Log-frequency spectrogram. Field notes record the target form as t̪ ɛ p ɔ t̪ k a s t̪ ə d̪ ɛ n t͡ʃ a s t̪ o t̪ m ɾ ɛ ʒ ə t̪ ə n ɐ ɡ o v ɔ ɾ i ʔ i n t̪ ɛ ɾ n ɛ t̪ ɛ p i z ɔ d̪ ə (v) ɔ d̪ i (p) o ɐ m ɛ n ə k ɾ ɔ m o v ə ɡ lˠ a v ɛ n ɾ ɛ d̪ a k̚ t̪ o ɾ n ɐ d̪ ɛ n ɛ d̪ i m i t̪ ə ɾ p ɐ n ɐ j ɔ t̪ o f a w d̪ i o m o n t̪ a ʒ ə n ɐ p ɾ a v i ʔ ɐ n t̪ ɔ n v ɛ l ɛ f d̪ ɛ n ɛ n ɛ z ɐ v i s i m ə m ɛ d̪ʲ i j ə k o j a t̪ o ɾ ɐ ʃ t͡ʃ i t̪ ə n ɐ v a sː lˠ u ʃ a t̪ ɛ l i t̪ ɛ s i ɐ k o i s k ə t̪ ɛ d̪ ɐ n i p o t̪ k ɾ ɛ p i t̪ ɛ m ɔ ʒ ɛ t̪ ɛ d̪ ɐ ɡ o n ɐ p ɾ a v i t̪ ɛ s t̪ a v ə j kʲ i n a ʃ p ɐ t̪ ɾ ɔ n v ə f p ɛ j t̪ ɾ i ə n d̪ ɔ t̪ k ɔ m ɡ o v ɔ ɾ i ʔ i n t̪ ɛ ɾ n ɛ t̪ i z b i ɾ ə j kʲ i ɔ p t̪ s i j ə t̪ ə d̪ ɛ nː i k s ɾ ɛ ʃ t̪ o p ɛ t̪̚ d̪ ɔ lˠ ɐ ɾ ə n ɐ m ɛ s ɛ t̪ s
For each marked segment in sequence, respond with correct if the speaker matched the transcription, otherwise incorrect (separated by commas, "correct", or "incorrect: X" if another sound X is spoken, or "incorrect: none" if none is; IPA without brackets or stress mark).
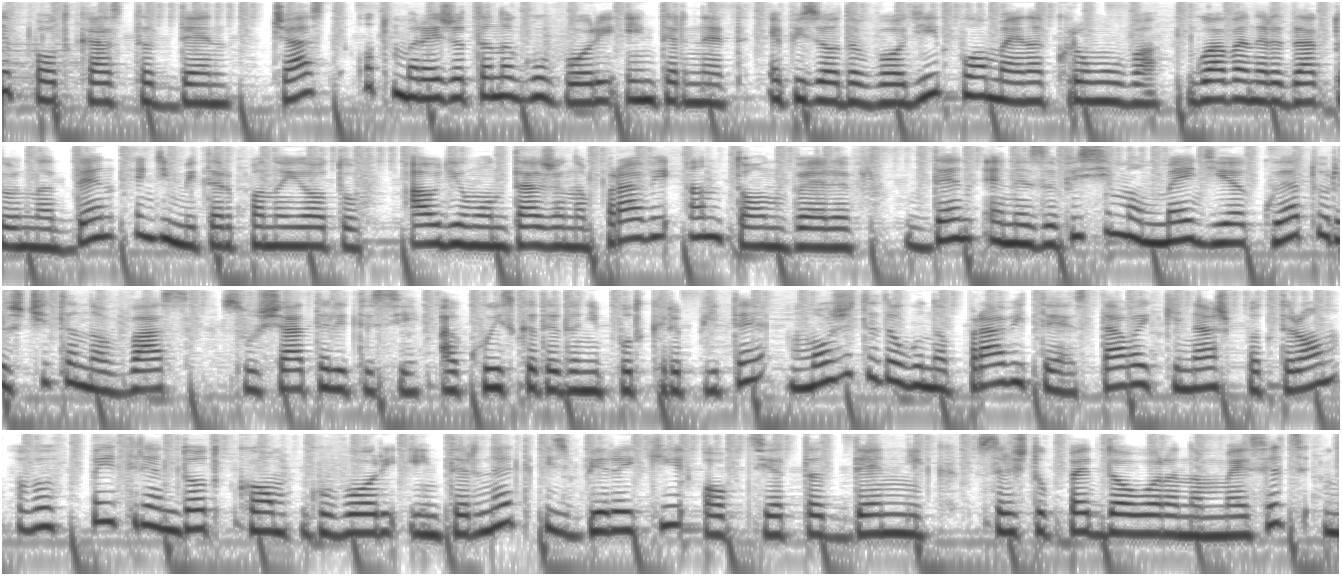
correct, correct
